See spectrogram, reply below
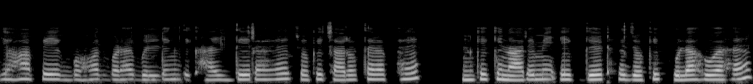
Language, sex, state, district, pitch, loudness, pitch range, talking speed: Hindi, female, Chhattisgarh, Balrampur, 225 Hz, -23 LUFS, 220-240 Hz, 190 wpm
